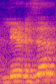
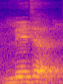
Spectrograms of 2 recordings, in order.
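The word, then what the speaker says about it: ledger: लेडजर नहीं, लेजर।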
